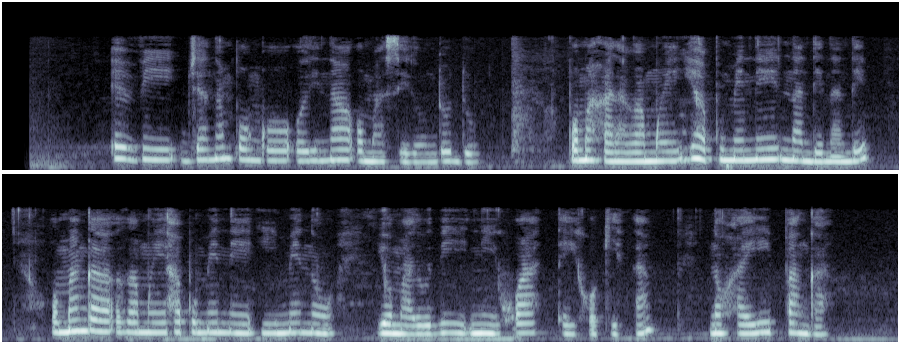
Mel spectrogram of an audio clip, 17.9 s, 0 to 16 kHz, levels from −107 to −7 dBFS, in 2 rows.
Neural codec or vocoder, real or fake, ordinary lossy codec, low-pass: none; real; MP3, 64 kbps; 7.2 kHz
